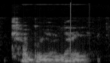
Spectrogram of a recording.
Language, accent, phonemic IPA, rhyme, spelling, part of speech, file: English, Southern England, /kæ.bɹi.əˈleɪ/, -eɪ, cabriolet, noun, LL-Q1860 (eng)-cabriolet.wav
- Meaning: 1. An automobile with a retractable top 2. A light two- or four-wheeled carriage with a folding top, pulled by a single horse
